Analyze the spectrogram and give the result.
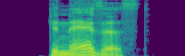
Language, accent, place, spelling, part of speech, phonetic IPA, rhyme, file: German, Germany, Berlin, genäsest, verb, [ɡəˈnɛːzəst], -ɛːzəst, De-genäsest.ogg
- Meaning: second-person singular subjunctive II of genesen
